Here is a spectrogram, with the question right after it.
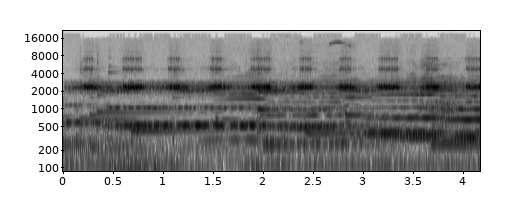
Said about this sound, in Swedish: Uh, jag klipper in syrsor här.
